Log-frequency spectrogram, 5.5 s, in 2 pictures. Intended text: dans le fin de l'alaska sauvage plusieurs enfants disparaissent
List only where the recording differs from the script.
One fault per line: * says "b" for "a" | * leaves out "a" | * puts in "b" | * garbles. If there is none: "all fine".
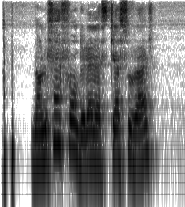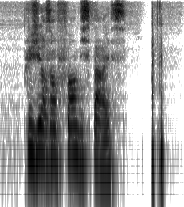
* puts in "fond"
